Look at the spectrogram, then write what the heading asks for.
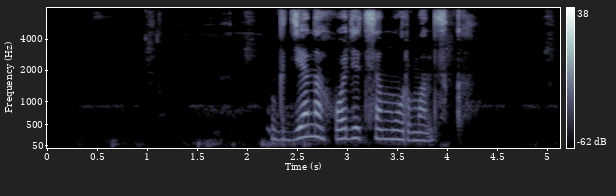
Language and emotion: Russian, neutral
